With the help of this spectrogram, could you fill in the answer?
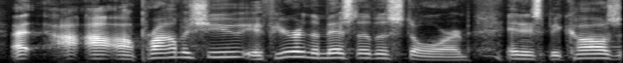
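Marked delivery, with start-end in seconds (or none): none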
